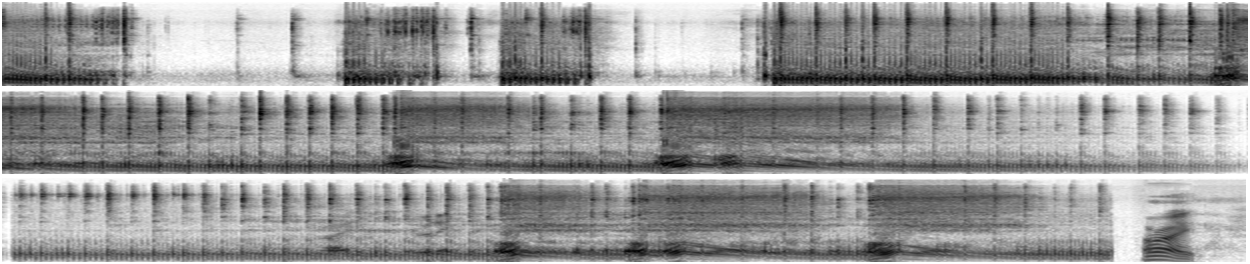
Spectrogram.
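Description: Chainsaw engine being tuned at the carburetor, revving up and down close by in loud, uneven bursts with brief cut-offs and idle dips, and someone talking over parts of it.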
